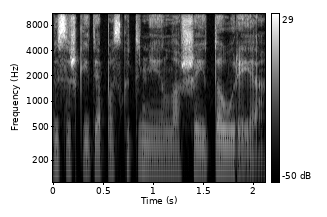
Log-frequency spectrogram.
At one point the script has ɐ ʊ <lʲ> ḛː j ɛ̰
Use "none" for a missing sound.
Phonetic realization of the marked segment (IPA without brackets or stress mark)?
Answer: ɾʲ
